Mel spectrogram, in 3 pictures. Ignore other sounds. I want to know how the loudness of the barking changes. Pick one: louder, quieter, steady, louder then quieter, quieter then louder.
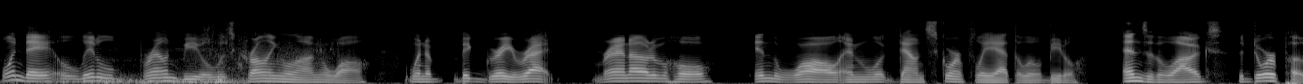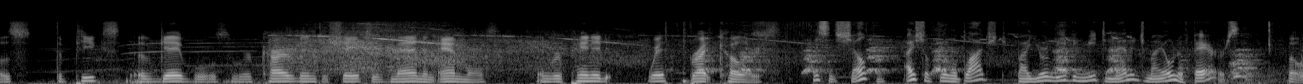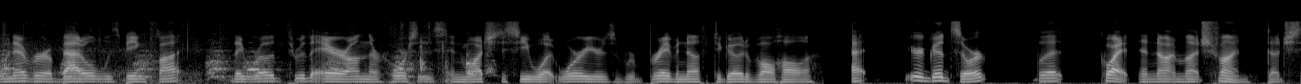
steady.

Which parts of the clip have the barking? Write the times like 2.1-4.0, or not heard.
19.6-31.1.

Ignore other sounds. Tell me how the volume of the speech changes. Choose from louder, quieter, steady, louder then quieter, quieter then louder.
steady.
